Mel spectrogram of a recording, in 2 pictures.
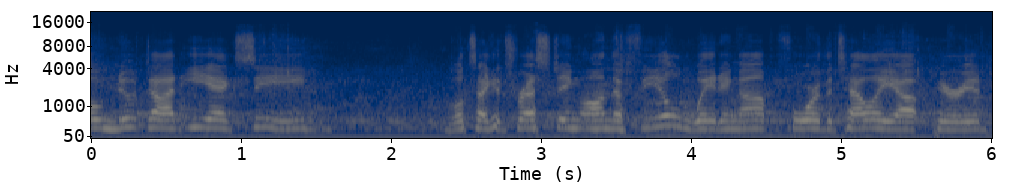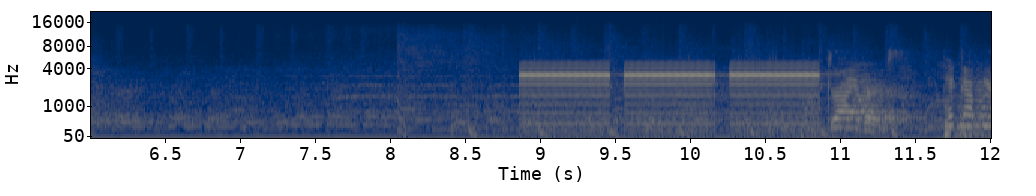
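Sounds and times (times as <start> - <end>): background music: 0.0 - 12.0
high electronic beep: 8.9 - 10.9.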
